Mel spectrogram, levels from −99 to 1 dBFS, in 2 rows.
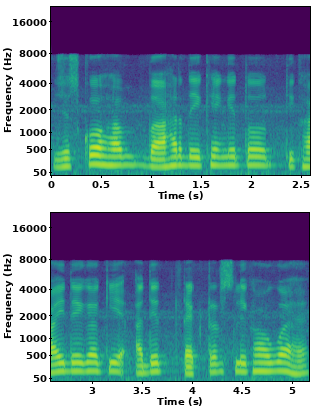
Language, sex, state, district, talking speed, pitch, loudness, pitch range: Hindi, male, Madhya Pradesh, Umaria, 150 wpm, 160 Hz, -16 LUFS, 145-165 Hz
